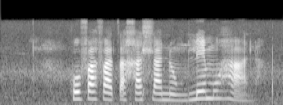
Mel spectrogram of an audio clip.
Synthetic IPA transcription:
hʊfafat͡sʼaχaɬanoŋ̩lɪmʊɦa̰ːla

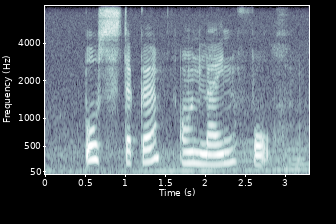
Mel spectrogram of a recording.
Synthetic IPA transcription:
pɔstəkəʔɑːnləjnfɔ̰lˠχ

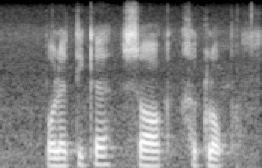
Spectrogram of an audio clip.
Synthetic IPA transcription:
pɔlətikəsɑːkχəklɔp

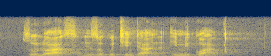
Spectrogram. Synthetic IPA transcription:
z̥ɔlwazinɛzok̬ʼutʰintʼana̰ʔimiɡ̥ʱwa̰ːǃɔ̥

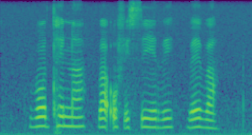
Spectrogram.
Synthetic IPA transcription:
βɔt̪ʰɛnaβaʔofisiri | βɛβa

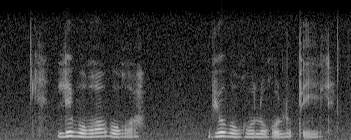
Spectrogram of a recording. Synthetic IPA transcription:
lɪbʊrɔbʊrwa̰ | bjobʊɣʊlʊɣʊ̰lʊ̰pʼɪ̰ːlɛ

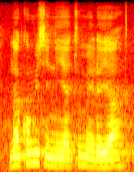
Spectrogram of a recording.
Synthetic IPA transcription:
nakʰomiʃinijat͡ʃʰumɛɺɔja

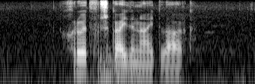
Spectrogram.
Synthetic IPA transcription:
χruətfərskəjdənɦəjtværk

